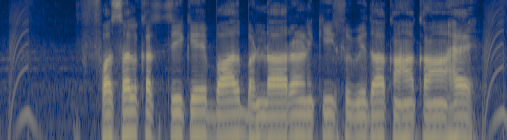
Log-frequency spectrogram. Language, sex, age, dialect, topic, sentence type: Hindi, male, 25-30, Garhwali, agriculture, question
